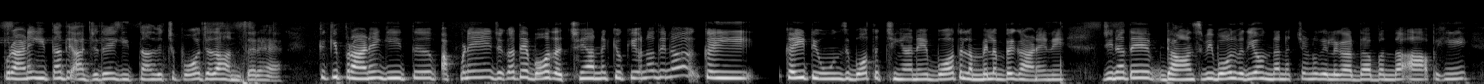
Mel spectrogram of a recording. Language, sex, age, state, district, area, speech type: Punjabi, female, 18-30, Punjab, Ludhiana, urban, spontaneous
